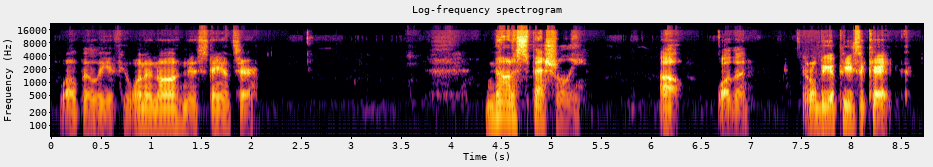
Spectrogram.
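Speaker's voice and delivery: ordinary talk, nothing marked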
